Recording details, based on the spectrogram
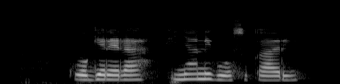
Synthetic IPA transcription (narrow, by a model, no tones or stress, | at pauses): kuɔɡɛɾɛɾakiɲaniɣwɔsukaɾi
